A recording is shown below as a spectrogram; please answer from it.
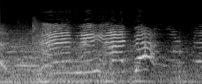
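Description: Children's high-pitched voices shouting and squealing without clear words for about a second and a half, then dropping away near the end.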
